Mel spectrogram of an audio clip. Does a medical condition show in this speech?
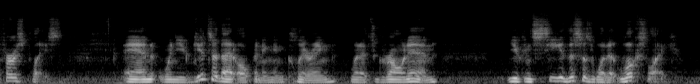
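No.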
